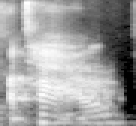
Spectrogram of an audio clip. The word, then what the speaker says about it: hotel: We may say hotel. The right pronunciation for the native speakers it is hotel.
